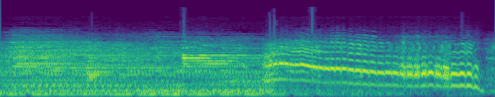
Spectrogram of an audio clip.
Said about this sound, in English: It's a cat, Miss Brooks. I brought him over to keep Minerva company.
